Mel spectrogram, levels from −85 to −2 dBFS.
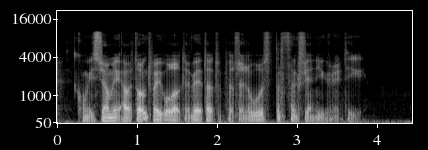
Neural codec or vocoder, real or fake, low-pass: autoencoder, 22.05 kHz, a latent of 192 numbers a frame, VITS, trained on many speakers; fake; 9.9 kHz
